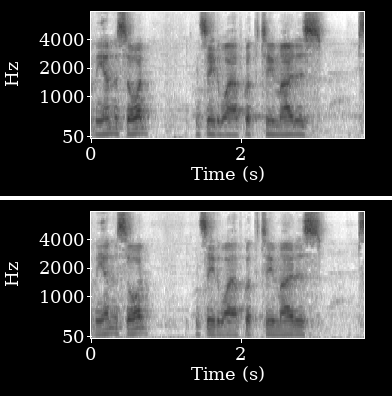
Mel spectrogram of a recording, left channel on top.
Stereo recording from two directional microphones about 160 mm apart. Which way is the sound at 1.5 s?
45° right (ahead or behind).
